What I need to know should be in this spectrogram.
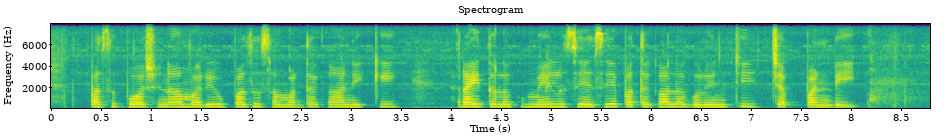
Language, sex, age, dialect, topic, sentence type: Telugu, female, 18-24, Southern, agriculture, question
